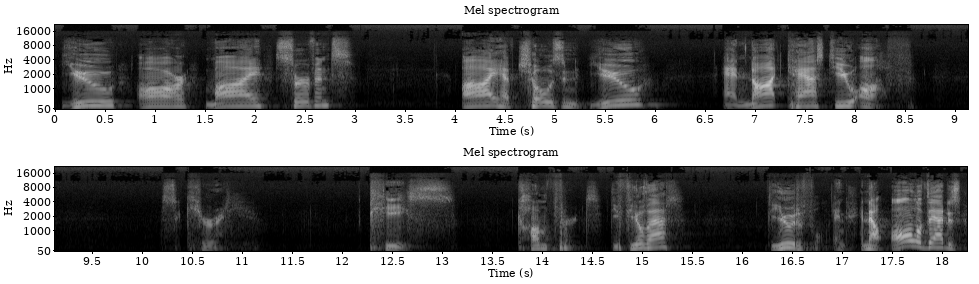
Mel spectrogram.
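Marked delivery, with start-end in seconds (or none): 0.1-8.6 slow, weighty, raised-voice proclamation; emphatic divine declaration. Acted. Repeats God's words to the congregation. 10.2-14.6 low, near-whispered single words; hushed reassurance. Real, not acted. Lets the comforting words sink in.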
